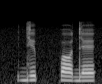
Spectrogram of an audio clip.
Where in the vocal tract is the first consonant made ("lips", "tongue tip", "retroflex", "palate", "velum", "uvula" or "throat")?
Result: tongue tip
